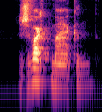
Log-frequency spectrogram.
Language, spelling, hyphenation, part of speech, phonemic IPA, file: Dutch, zwartmaken, zwart‧ma‧ken, verb, /ˈzʋɑrtˌmaː.kə(n)/, Nl-zwartmaken.ogg
- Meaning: 1. to blacken, to make black(er) 2. to blacken, to defame, to present (too) badly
